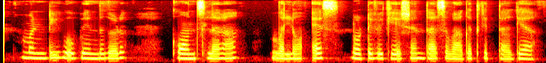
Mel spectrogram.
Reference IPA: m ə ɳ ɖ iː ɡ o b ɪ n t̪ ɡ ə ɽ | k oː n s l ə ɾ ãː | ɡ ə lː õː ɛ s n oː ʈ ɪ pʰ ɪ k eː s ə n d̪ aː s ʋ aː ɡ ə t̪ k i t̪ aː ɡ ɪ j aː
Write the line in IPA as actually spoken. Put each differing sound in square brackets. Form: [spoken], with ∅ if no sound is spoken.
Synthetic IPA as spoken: m ə ɳ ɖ iː ɡ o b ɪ n [d̪] ɡ ə ɽ | k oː n s l ə ɾ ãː | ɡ ə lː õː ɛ s n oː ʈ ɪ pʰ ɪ k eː [ʃ] ə n d̪ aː s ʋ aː ɡ ə t̪ k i t̪ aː ɡ ɪ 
